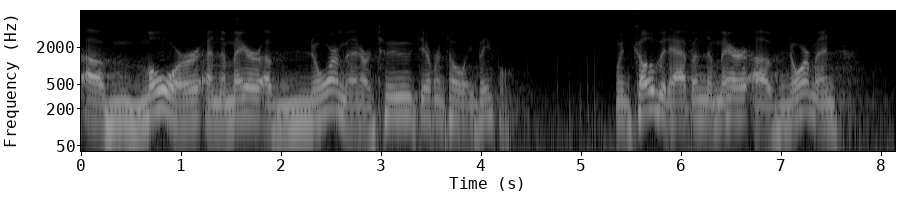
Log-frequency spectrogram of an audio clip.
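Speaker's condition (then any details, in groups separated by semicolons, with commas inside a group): Cleft lip and palate; called hair lip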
